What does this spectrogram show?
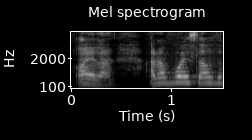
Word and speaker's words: Isla: When I first heard it, I thought it was going to be pronounced Ayla, but then when I looked into it, it's actually pronounced Isla.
